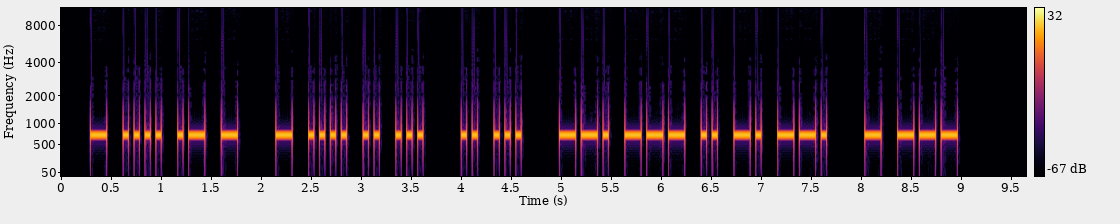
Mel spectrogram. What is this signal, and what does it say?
Morse code, heard as a keyed tone, about 22 wpm, 700 Hz. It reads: THAT THIS IS GOING TO
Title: Sets of 5 Words Encore2 22wpm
